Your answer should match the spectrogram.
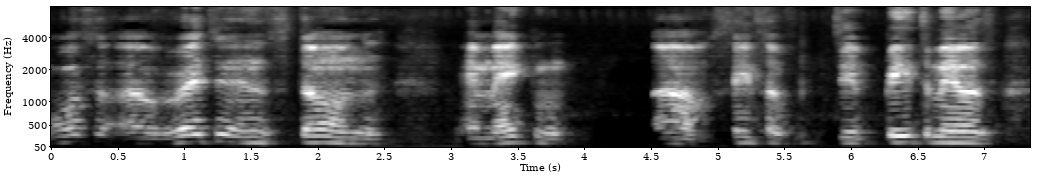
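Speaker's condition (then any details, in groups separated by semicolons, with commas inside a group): Ataxic cerebral palsy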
